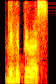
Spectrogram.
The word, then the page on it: viviparous: Indian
